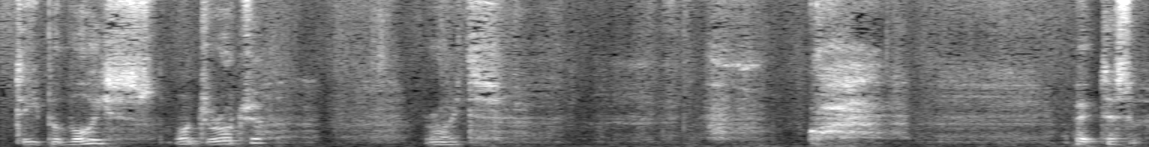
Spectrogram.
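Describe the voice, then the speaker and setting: A young man playing a disappointed but consoling show host in a hushed, deeper voice for an ASMR roleplay. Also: a little hiss or hum. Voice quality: hushed, low.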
